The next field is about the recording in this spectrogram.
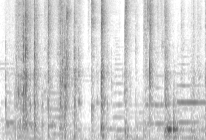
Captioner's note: drops tools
